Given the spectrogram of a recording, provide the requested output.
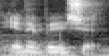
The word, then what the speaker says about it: inhibition: 那这边则是 inhibition inhibition inhibition。OK，这个 h 应该是没什么发音的 inhibition inhibition，你如果硬念成 inhibition，听起来反而怪怪的 inhibition。OK， uninhibited uninhibited，好 OK 了。所以回来这边，所以他的感觉复活了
